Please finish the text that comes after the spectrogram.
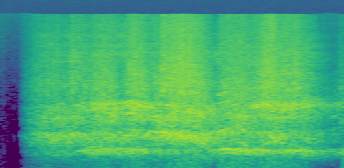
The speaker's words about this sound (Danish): vi er Bayern. Det er I ikke, gælder det her fra Bayern-fans, så man kan høre det på et lydklip fra det tyske medie Deutsche Welle.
